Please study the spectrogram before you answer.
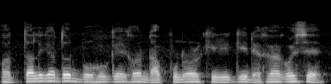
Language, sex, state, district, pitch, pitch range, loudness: Assamese, male, Assam, Sonitpur, 120 Hz, 115-130 Hz, -16 LUFS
